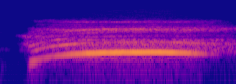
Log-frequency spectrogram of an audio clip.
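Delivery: sharp high gasp of horror; high shocked gasp. Retold or imitated. Teacher reenacting shock at the receipt, high gasp. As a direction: gasp like you've seen the bill.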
